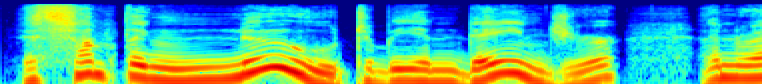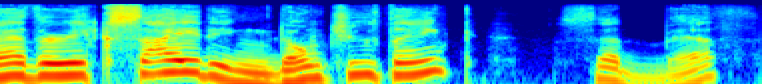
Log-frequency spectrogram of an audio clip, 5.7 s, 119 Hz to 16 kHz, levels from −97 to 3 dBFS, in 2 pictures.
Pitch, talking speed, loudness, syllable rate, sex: 170 Hz, 155 wpm, -16 LUFS, 4.2 syllables/s, male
